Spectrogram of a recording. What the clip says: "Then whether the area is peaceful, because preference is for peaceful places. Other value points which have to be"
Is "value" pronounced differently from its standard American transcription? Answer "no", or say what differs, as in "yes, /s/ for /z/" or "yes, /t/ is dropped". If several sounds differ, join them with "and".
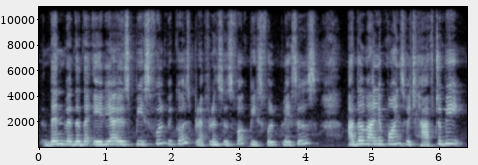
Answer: no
